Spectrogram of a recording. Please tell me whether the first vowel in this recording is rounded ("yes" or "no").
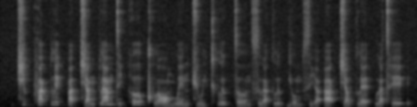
no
